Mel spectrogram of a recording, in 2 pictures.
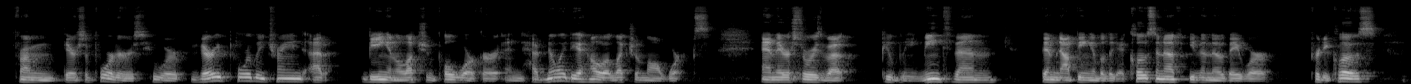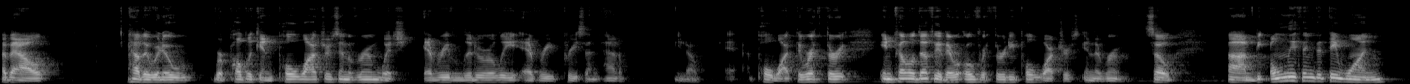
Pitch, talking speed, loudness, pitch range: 110 Hz, 195 wpm, -27 LUFS, 100-125 Hz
